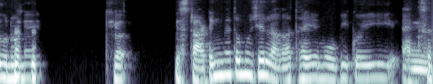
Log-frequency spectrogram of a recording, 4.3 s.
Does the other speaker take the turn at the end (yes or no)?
no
